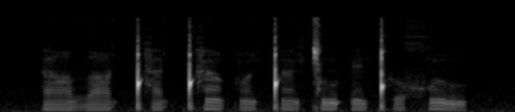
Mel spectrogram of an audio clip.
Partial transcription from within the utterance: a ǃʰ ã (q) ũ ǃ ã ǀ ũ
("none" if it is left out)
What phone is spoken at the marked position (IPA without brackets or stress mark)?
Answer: q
